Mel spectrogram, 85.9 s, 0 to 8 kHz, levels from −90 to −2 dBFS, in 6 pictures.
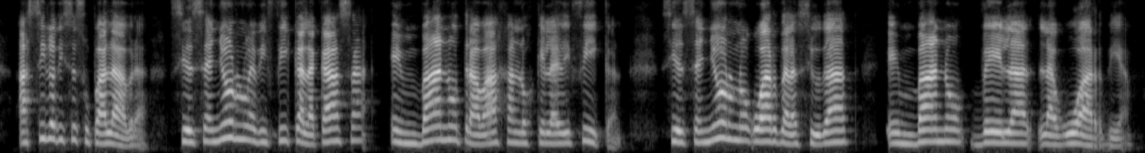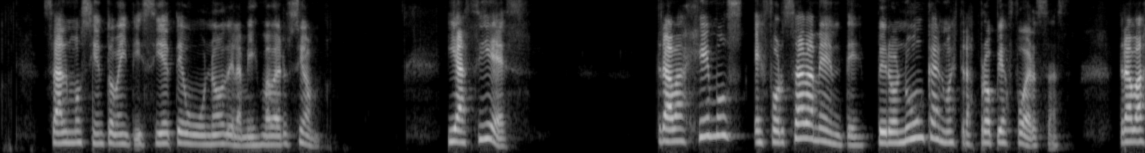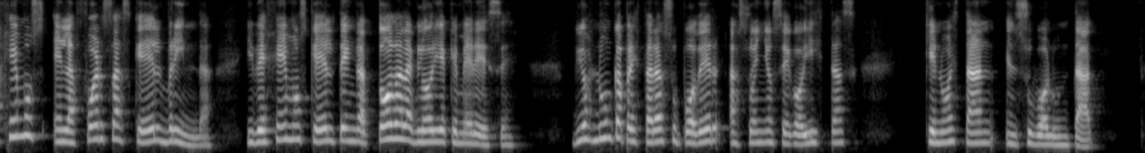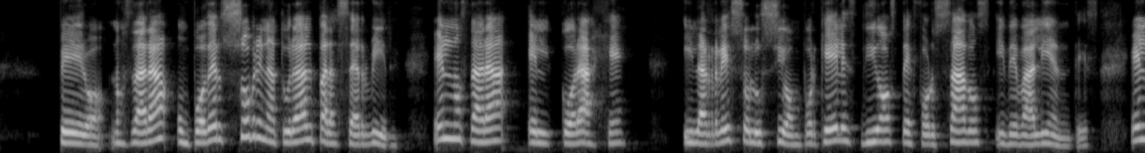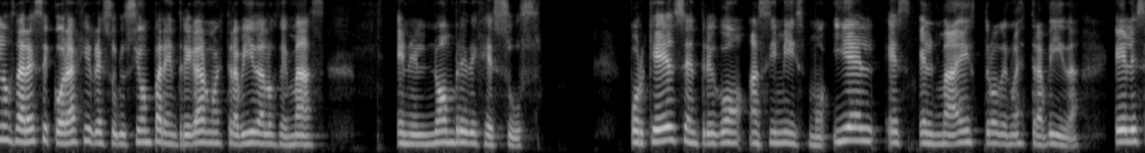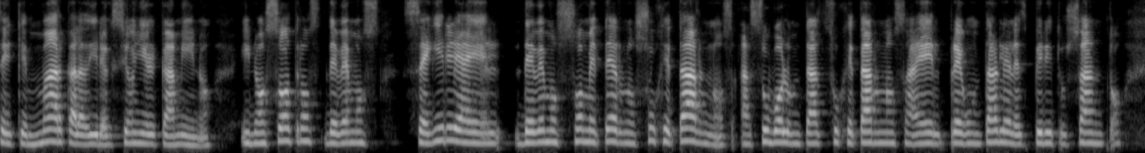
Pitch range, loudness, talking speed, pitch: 195-235 Hz, -28 LUFS, 115 wpm, 215 Hz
